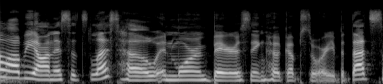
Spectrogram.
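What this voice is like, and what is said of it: Usual voice. Nothing is said of it.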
